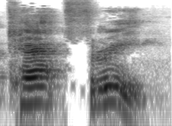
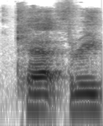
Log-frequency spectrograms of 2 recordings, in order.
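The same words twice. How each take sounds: First: Slow, drawn-out announcer on Cat three; dramatic news read. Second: Said in the usual way. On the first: Acted. Host reading trending hurricane news, slow mock announcer. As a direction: stretch Cat three like a breaking-news tease.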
